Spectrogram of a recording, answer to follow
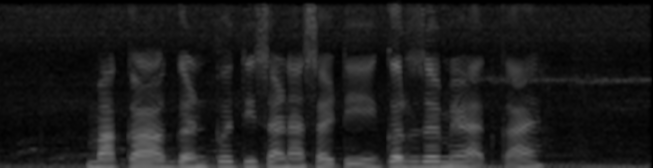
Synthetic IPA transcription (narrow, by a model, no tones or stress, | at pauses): makaɡəɳpət̪isəɳ̃asaʈiːkəɾd͡zəmiɭat̪kaj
